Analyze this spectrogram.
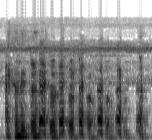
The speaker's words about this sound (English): You hear that? Those crickets out there? Everyone listen.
